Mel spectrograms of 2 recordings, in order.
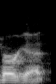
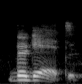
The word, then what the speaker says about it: Burgat: pronounce your last name Berget Berget exactly as it looks and I'm I'm not entirely 100% sure that's the way it's supposed to be pronounced it's a French origin so bget yeah maybe I I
